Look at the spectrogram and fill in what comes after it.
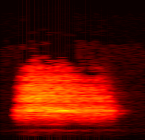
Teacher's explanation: It's unvoiced. You're using the tip of your tongue to make a whistling sound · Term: S consonant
